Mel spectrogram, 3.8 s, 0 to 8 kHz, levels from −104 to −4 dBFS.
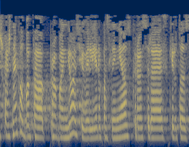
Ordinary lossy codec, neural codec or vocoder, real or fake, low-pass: MP3, 24 kbps; none; real; 7.2 kHz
